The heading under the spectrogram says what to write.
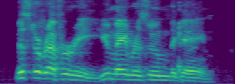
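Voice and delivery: overly polite, genteel, refined tone. Imitating a player politely trash talking in a game: Bediako voice, overly polite. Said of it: "Why do I talk like it, like that's his accent?".

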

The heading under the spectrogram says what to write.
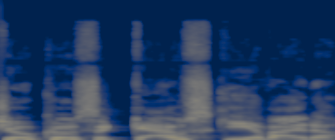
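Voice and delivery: put-on Jersey-ish accent.

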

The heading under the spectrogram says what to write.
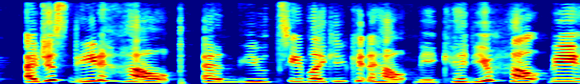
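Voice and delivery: mock weepy, high, sobbing crying voice. Recalling a first voicemail left for a psychiatrist, imitating own sobbing. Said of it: "me sobbing before I even knew her".

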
